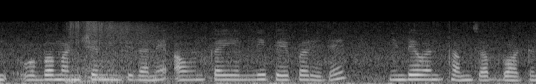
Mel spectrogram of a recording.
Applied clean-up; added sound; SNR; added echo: none; Gunshot, gunfire + Rain; 10 dB; none.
